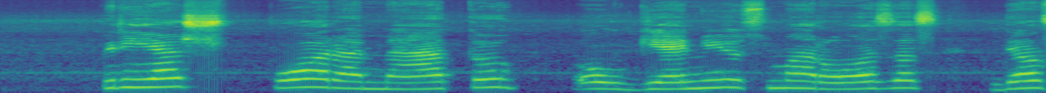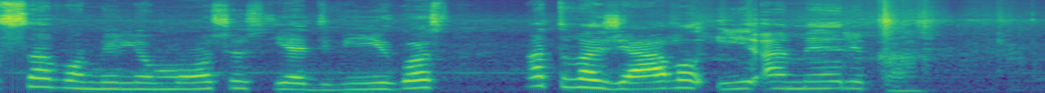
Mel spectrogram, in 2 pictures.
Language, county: Lithuanian, Šiauliai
